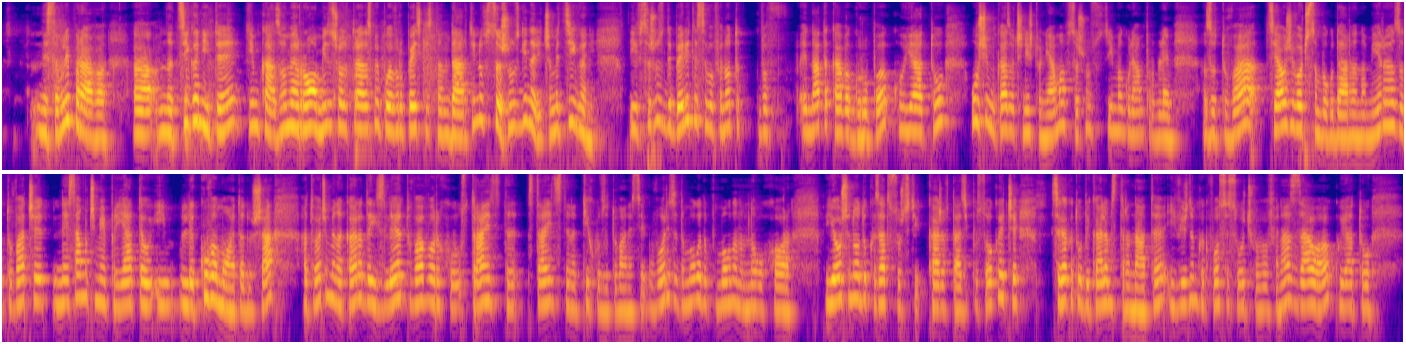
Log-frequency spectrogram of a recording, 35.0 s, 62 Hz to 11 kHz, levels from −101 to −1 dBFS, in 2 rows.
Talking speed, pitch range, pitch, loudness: 195 wpm, 185-225 Hz, 205 Hz, -20 LUFS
